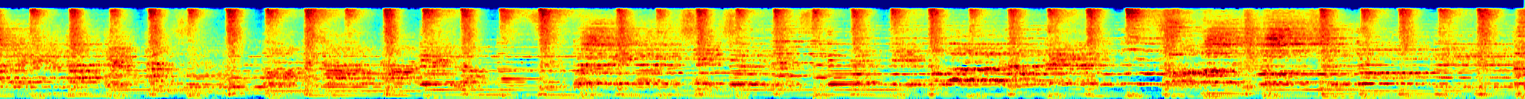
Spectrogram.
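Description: A large church choir of mostly women's voices singing a hymn together.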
